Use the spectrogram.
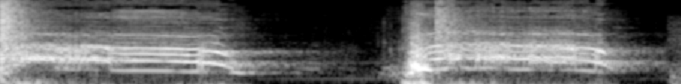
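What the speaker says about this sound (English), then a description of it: "this kid's screams really cut right through you" A boy screams in a horror comedy film, letting out two loud, shrill, drawn-out cries separated by a brief pause of silence.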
